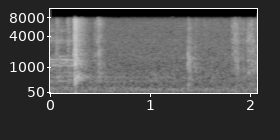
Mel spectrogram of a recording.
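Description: Handling noise: a few short, sharp clicks and knocks, the loudest about a quarter second in, over a steady background hum, as a hand moves things about and reaches for the camera.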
